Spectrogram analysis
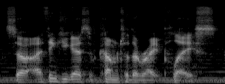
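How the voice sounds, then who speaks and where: A man's voice: fairly low pitch, steady tone, a little fast, pushed and bright, faint music behind. A man working as game master, narrating a tabletop game in a conversational, improvised way. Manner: conversational, improvised scene-setting.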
